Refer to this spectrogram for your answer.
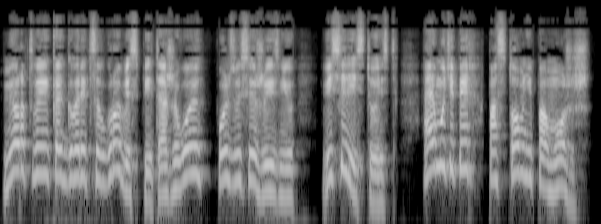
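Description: A reader voicing a gruff, dismissive middle-aged man with a brusque, mocking way of talking. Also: mid-range voice, big pitch swings, fairly quick, a bit bright, voice pushed up.

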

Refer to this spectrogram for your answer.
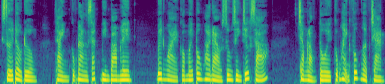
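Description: A woman narrating a first-person audio story in a steady, even reading voice. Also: lowish voice, normal speed, no echo.

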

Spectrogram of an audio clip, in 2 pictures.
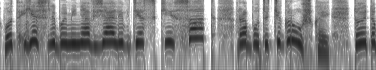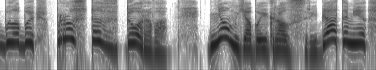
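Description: A woman voicing a small, gentle, earnest male storybook creature, with an eager, emphatic delivery. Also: sits high, no room sound, studio quality.

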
